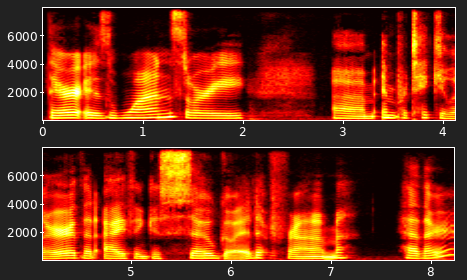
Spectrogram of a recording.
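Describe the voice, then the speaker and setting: A woman's voice: fairly low pitch, slow pace, a bit bright. A woman in her forties co-hosting a podcast, enthusiastic in casual chat. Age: 40s. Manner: enthusiastic, laughs often. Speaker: podcast co-host.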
